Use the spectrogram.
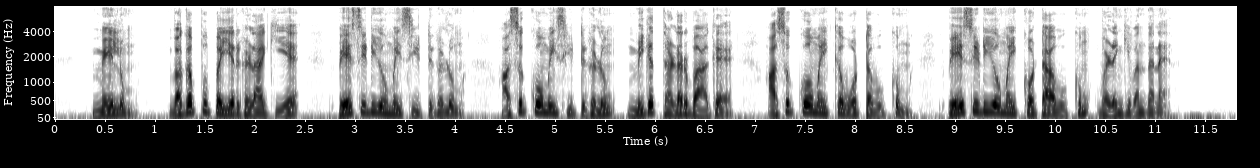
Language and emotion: Tamil, neutral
